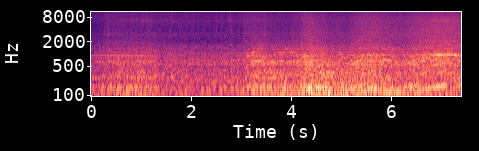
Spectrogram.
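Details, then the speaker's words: Lexus LS400 after new power steering pump and fluid flush, engine warming up, revved while steering lock to lock: smooth idle and revs with only a faint steady pump hum, previous whine gone. Normal power steering pump operation. "The engine is warming up, and as you can hear, all of a sudden the power steering pump went quiet."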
